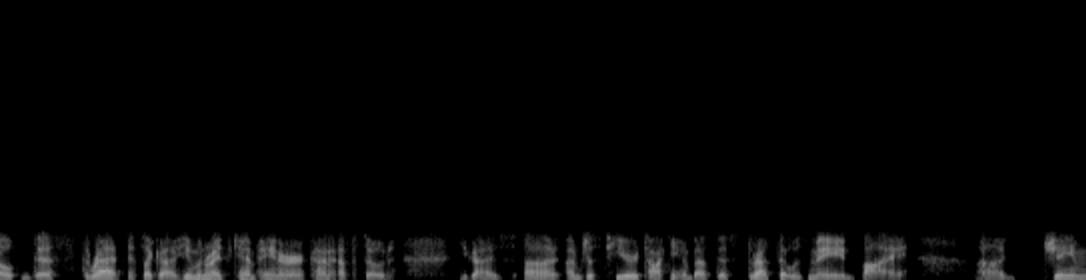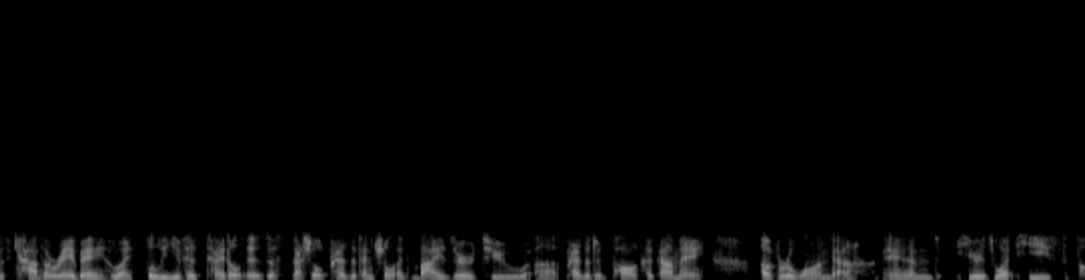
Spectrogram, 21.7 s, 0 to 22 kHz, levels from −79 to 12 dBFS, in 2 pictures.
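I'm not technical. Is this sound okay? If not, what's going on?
No, not quite. The whole recording has gone through the G.729 codec, a compressed format used for internet phone calls. It rebuilds the speech from a simplified model of the voice rather than sending the actual sound, and it drops everything above about 3.4 kHz. That's why the speech sounds thin, slightly rough and a bit synthetic throughout. You can still follow it easily, but the damage is plainly audible.

There are also two short hiccups from VoIP packet loss concealed by the speech codec, at 6.75 to 6.89 s and at 16.41 to 16.44 s. Each one sounds like a single lost packet, about 30 ms of audio that never arrived. The decoder filled the gap by guessing from the sound just before it, which gives a brief buzzy or smeared moment. At 6.75 s the wobble lasts a little longer, while the decoder settles back into normal sound.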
